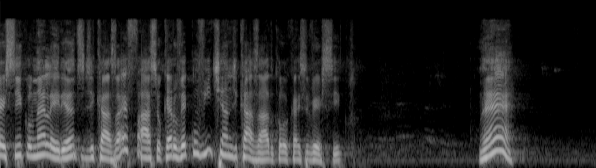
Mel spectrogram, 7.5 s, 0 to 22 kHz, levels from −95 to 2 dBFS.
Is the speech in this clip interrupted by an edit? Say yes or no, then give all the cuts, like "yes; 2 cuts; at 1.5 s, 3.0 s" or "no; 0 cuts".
no; 0 cuts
